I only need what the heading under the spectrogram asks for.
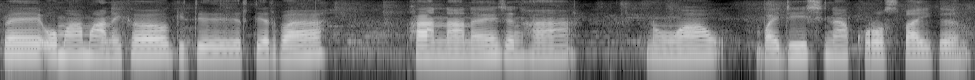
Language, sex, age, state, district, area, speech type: Bodo, female, 45-60, Assam, Chirang, rural, spontaneous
